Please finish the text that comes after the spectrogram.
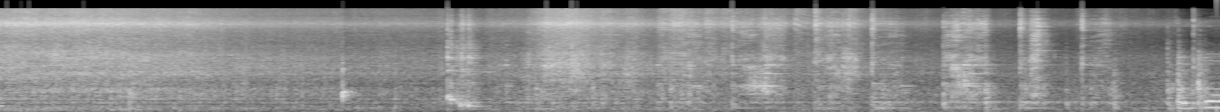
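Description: Semolina (suji) fried in ghee is stirred with milk in a pan. A soft hiss and sizzle settle into scraping spoon strokes and light metallic knocks against the pan.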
